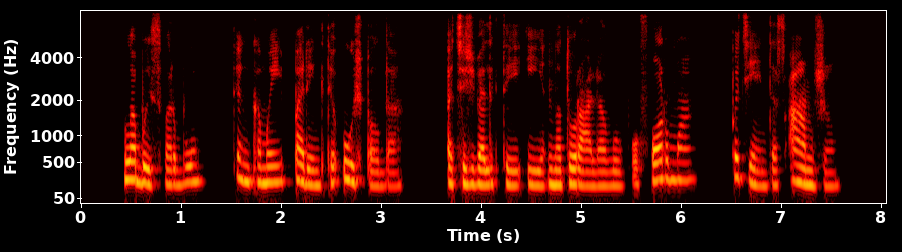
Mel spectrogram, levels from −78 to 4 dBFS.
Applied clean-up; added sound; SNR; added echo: none; none; none; none.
